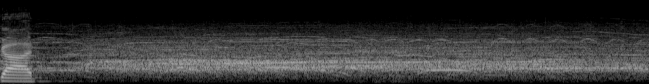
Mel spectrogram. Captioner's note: applause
